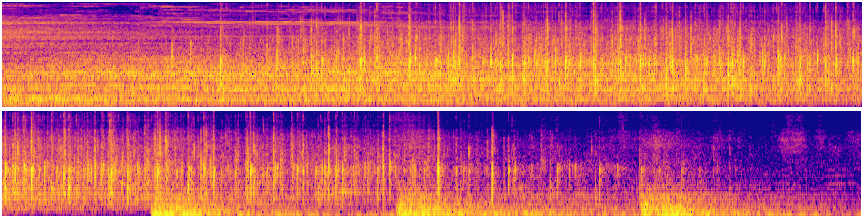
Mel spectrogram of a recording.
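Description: Audience applauding as a traditional Korean dance piece ends. A deeper, intermittent sound joins about five seconds in.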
